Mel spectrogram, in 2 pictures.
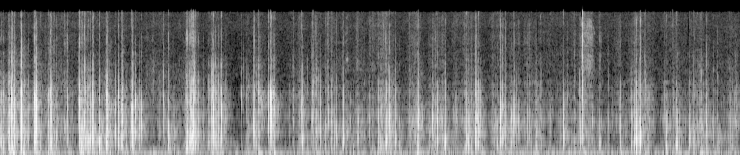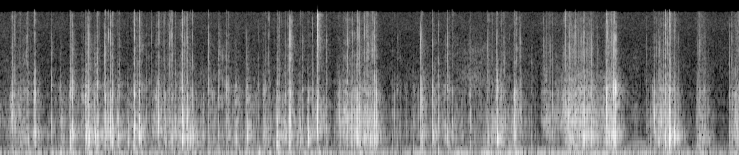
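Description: Fingernails scratch and flick the dark pin bristles of a wooden paddle hair brush. The result is a dense run of quick, dry crinkly clicks and scratchy rustles spread across the mid and upper range, with no ring after each flick.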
